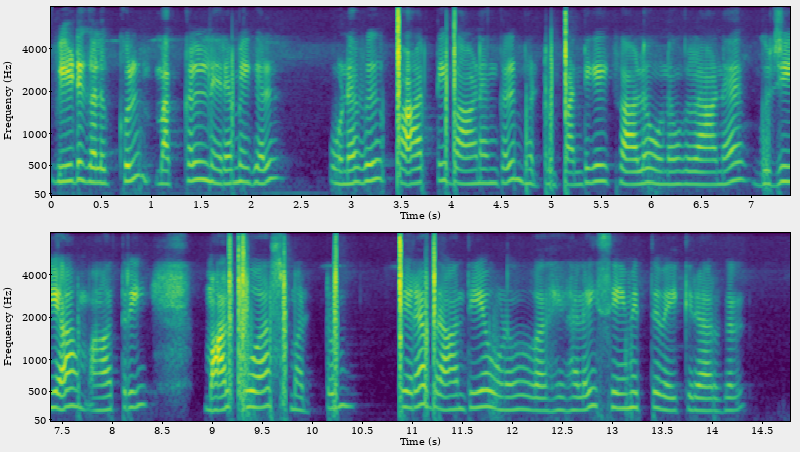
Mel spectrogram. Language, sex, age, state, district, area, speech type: Tamil, female, 18-30, Tamil Nadu, Cuddalore, urban, read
